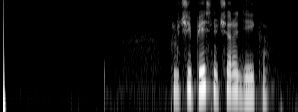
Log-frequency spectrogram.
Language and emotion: Russian, neutral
